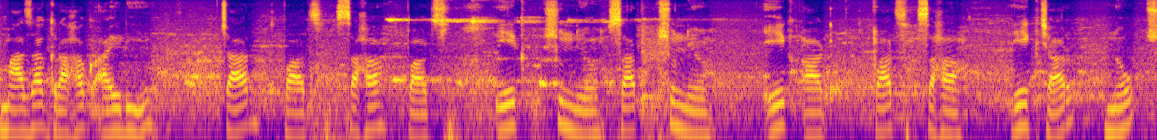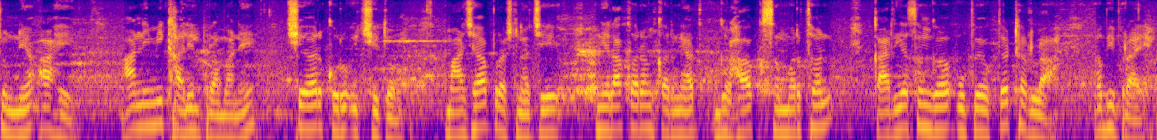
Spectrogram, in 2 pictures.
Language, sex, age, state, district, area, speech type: Marathi, male, 18-30, Maharashtra, Ahmednagar, urban, read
